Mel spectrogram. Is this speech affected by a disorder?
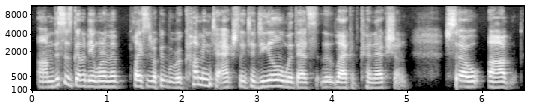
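No.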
